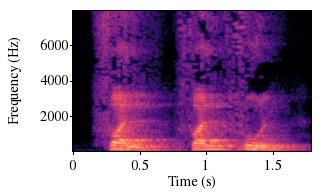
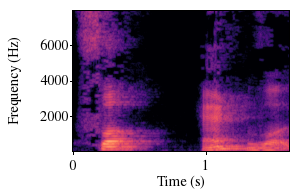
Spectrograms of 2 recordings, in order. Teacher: In English we have the f as labiodental. The lower lip touches the upper teeth and the sound becomes f and not p.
